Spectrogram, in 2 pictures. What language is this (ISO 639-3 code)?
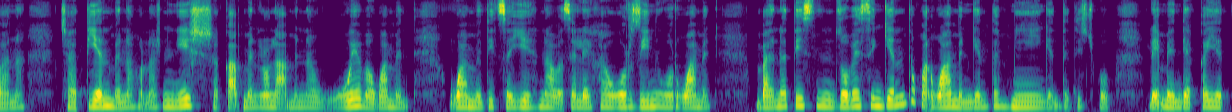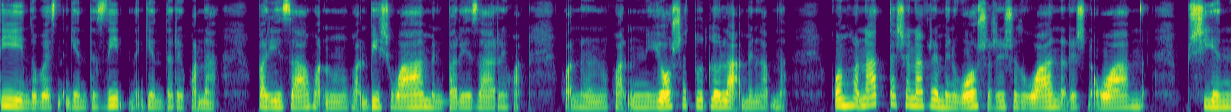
ztp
